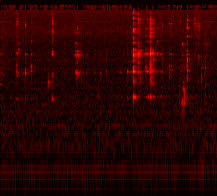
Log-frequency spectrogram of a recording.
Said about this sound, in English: Cheers, cheers, Eric. All right, cheers, Wes. Clink.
